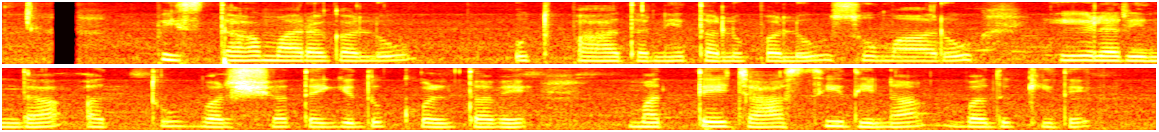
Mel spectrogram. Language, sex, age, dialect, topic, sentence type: Kannada, female, 25-30, Central, agriculture, statement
